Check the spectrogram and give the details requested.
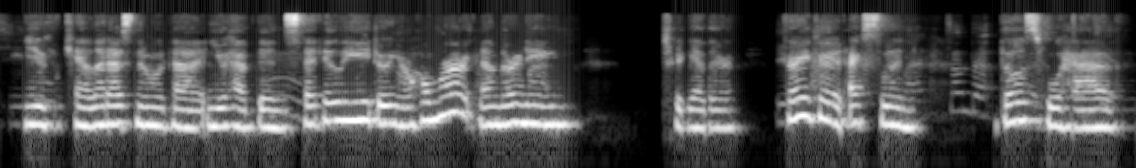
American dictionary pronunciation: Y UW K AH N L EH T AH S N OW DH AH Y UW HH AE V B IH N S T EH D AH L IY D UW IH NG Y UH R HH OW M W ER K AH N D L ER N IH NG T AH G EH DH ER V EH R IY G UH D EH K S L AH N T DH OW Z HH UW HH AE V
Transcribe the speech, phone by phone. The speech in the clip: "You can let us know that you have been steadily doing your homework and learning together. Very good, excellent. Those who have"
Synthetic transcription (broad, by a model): Y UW K AH N L EH T AH S N OW DH AH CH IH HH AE V B IH N S T EH D AH L IY D UW IH NG Y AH R HH OW M W ER K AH N L ER N IH NG T AH G EH DH ER V EH R IY G UH D EH K S L AH N T DH OW Z HH UW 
